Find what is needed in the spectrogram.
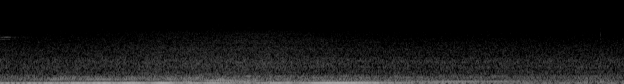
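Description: A low rumble that swells over the first seconds, with a faint hum above it, and dies away about four seconds in.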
